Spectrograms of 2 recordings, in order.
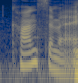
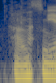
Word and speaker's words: consommé: Consommé. – Is that how you say it? Consommé.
